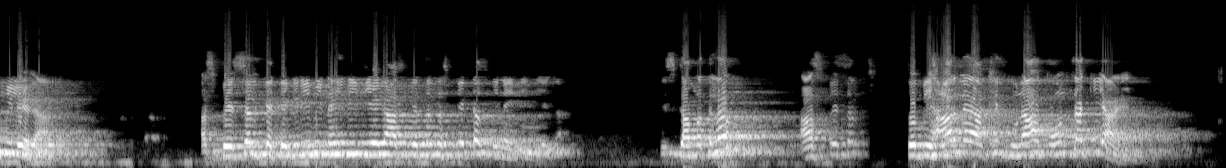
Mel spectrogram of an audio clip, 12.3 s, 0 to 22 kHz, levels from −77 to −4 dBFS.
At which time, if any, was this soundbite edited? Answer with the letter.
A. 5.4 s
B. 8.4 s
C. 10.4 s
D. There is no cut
B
